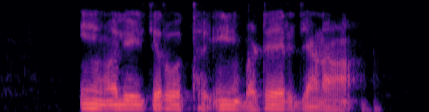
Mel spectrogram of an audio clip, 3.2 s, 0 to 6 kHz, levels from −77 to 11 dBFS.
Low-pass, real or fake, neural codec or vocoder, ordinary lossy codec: 5.4 kHz; fake; codec, 24 kHz, 6 kbps, HILCodec; AAC, 48 kbps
